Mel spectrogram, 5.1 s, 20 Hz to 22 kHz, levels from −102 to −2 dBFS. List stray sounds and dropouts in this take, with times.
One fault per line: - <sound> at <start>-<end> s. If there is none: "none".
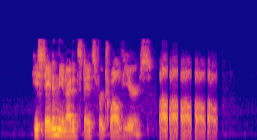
- laugh at 3.2-4.4 s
